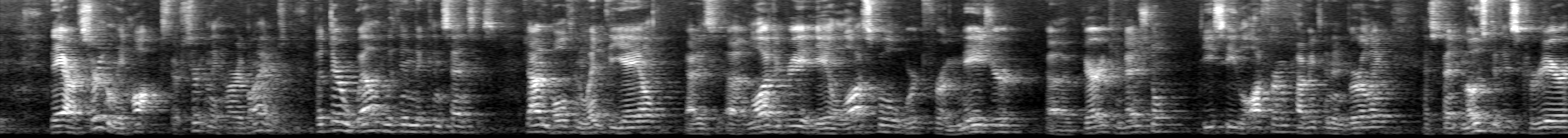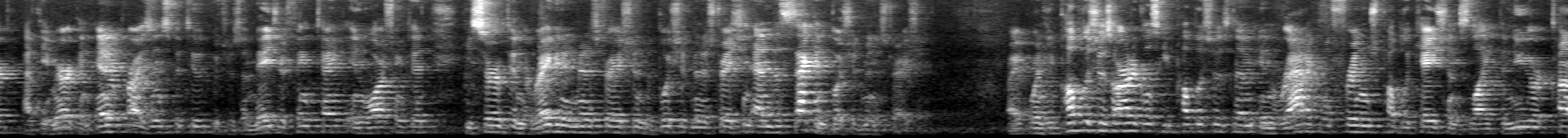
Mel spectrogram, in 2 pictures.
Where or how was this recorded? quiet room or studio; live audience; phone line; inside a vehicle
live audience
